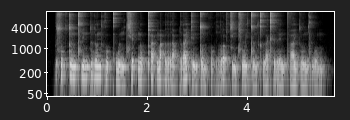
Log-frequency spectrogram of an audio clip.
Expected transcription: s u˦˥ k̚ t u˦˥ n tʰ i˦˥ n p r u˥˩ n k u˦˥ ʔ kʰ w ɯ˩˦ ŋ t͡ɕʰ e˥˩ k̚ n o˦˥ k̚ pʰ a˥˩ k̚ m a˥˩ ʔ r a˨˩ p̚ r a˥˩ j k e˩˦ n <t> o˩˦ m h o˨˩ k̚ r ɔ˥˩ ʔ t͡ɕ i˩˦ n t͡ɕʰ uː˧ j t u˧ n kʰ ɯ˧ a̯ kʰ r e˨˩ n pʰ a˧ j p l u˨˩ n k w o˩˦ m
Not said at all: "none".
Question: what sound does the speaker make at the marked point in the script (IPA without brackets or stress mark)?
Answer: t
